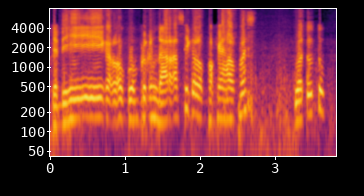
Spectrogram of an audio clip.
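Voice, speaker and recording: A man with a fairly high, slightly bright voice talks at normal speed while riding, recorded outdoors through an intercom camera mic inside his full-face helmet. The audio has highs cut off and a little background noise. As a motorcycle vlogger, he rambles in a casual, slangy way through a motovlog chat and product review.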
